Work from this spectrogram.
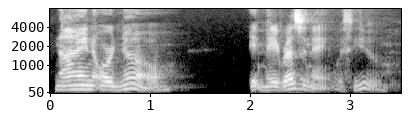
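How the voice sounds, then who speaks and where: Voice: medium pitch, takes it slowly, vocal fry, dark tone, husky. A speaker giving an interactive sermon, talking conversationally, often tagging "right?" and echoing answers from the congregation. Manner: repeats and riffs on audience answers.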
